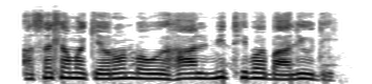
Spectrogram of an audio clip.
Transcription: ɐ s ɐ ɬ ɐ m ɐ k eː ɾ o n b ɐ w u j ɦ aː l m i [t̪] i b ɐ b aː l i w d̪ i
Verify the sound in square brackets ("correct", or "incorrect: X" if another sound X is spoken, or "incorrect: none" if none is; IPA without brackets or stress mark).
incorrect: t̪ʰ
